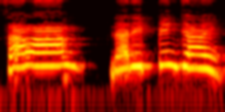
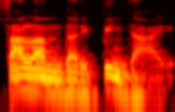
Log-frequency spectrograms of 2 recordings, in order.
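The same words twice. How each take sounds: First: Very high, louder squeaky greeting; squeaky toy voice. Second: Said in the usual way. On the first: Pretend. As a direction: greet like a tiny cartoon toy. Voicing Ipin toy greeting.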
